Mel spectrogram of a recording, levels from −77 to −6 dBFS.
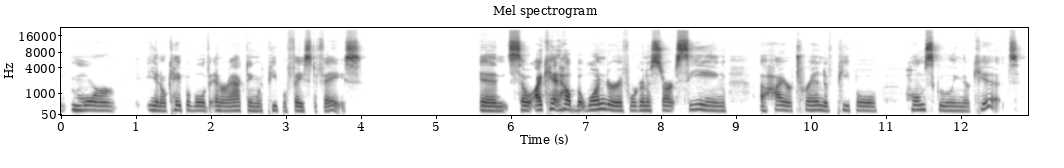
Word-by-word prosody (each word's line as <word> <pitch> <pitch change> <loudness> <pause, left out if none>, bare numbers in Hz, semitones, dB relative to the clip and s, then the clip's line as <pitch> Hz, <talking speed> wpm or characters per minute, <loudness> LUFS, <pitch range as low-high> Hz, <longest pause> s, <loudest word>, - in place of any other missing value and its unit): m 180 - -8
more, 175 -2 -6 0.3
y - - -33 0.2
you 175 - -4
know, 155 - -8
capable 180 -2 -8
of 160 - -11
interacting 165 -1 -6
with 150 - -14
people 165 -4 -13
face 150 +1 +2
to - - -12
face. - - +2 1.6
And 160 -3 -3
so 175 -1 +7
I 180 - +6
can't 220 +4 0
help 200 -5 +1
but 175 - -7
wonder 200 -2 -2
if 165 - -7
we're 170 0 -9
gonna 170 -1 -6
start 170 -1 +4
seeing 180 -5 +4 0.5
a 170 - -5
higher 180 -3 -4
trend 180 0 -5
of 160 0 -14
people 165 -3 -11 0.4
homeschooling 170 -4 +2
their 150 0 -13
kids. - - -3
170 Hz, 155 wpm, -23 LUFS, 160-180 Hz, 1.6 s, so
